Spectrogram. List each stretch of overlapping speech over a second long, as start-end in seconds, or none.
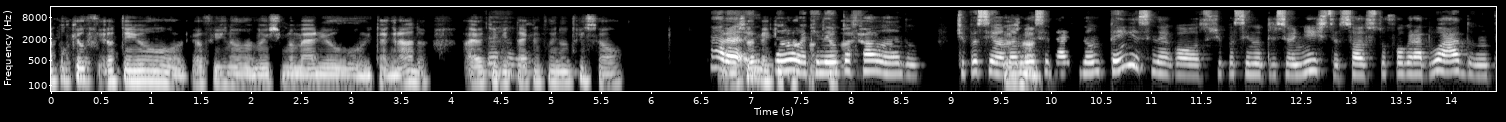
6.7-8.2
